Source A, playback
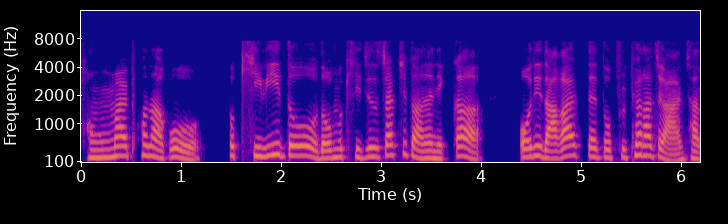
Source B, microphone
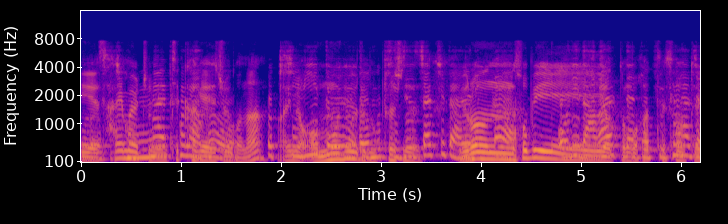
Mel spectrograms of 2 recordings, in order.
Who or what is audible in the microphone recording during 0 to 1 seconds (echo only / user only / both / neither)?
both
